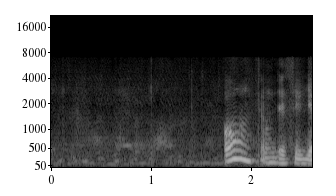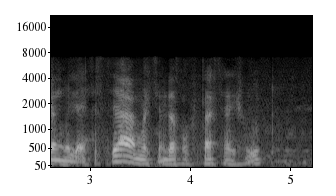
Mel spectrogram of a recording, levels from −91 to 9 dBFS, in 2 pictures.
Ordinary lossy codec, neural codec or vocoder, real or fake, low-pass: none; codec, 16 kHz, 2 kbps, FreqCodec, smaller model; fake; 7.2 kHz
